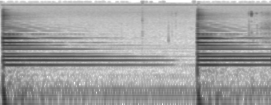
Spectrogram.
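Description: A sustained keyboard chord in second inversion rings out and slowly fades, then the same chord is struck again and held, clear and close with no voices.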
